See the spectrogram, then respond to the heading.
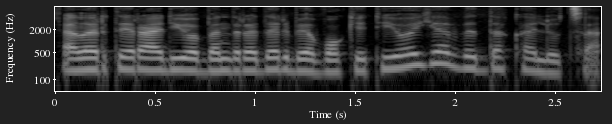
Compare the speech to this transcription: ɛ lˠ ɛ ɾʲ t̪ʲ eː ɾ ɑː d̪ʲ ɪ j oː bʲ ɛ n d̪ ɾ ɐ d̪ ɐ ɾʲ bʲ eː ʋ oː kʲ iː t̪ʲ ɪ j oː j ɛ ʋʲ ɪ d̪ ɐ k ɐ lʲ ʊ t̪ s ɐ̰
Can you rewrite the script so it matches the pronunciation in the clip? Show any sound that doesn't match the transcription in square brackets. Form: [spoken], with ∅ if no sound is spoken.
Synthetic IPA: ɛ lˠ ɛ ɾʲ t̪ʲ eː ɾ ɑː d̪ʲ ɪ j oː bʲ ɛ n d̪ ɾ ɐ d̪ ɐ ɾʲ bʲ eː ʋ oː kʲ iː t̪ʲ ɪ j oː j ɛ ʋʲ ɪ d̪ ɐ k ɐ lʲ ʊ t̪ s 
